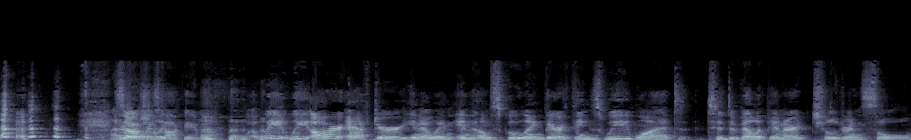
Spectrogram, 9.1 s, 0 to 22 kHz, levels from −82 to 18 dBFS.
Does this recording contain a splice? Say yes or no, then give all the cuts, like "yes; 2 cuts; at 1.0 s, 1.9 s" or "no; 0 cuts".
no; 0 cuts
